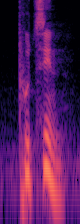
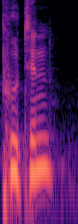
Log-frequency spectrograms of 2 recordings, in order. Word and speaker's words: poutine: It's poutine. It's P-O-U-T-I-N-E. Poutine. Not Putin. Not Putang. Poutine.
